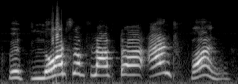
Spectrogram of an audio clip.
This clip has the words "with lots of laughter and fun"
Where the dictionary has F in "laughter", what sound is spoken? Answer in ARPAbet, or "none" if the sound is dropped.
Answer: F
